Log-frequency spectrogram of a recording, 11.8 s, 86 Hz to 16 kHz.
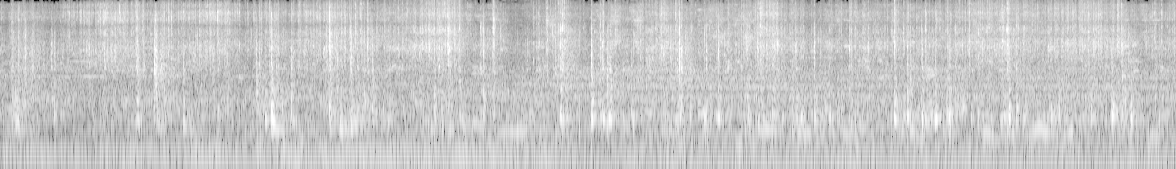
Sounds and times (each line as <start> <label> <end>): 0.0 Concrete mixer 11.7
0.0 pedestrians 11.7
0.0 radio 11.7
0.0 traffic 11.7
